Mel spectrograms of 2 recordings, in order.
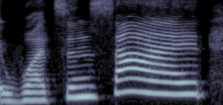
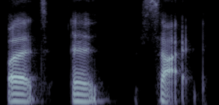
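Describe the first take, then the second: First: "What's inside" drawn out slowly, climbing high at the end; rising question intonation. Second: "What's inside" slow and toneless, no question rise; lack of intonation. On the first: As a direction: lift "inside" way up as an eager question. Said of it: "there's a rising intonation at the end". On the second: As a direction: say "What's inside" in separated pieces without any lift. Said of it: "there's a lack of intonation". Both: Shown as a demonstration.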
